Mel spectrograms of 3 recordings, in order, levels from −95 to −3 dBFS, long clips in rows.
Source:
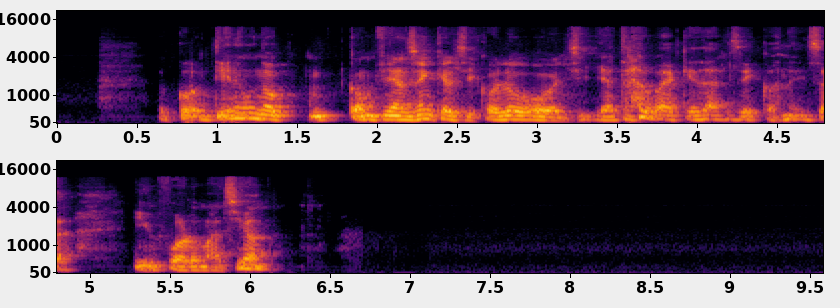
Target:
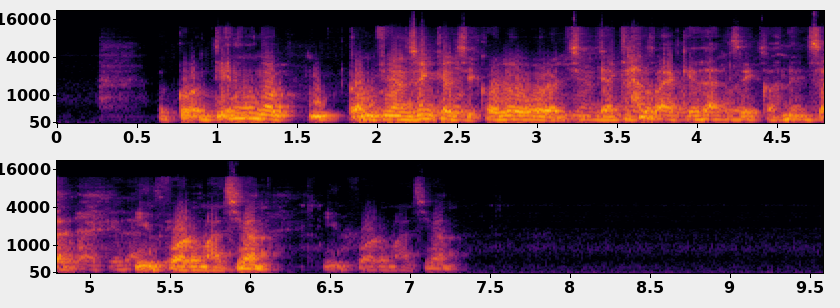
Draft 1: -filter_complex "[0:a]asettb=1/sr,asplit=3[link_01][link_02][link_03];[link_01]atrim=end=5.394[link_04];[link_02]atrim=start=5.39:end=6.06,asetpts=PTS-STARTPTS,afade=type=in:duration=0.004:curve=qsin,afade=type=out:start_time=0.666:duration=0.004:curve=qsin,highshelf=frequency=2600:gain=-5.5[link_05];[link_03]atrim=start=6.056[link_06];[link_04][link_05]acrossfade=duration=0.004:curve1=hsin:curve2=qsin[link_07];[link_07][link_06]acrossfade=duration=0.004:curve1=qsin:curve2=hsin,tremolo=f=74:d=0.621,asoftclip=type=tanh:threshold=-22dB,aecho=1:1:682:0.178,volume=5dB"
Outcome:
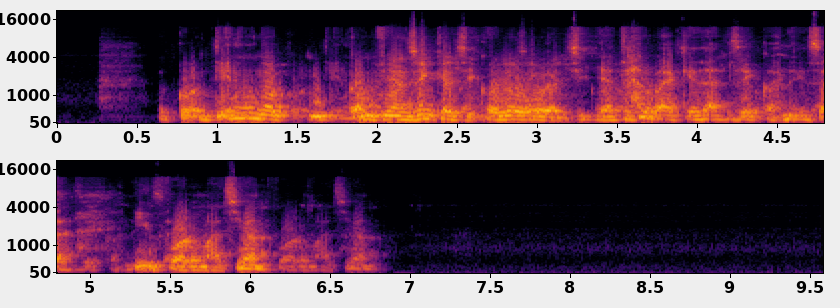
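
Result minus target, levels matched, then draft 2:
echo 497 ms early
-filter_complex "[0:a]asettb=1/sr,asplit=3[link_01][link_02][link_03];[link_01]atrim=end=5.394[link_04];[link_02]atrim=start=5.39:end=6.06,asetpts=PTS-STARTPTS,afade=type=in:duration=0.004:curve=qsin,afade=type=out:start_time=0.666:duration=0.004:curve=qsin,highshelf=frequency=2600:gain=-5.5[link_05];[link_03]atrim=start=6.056[link_06];[link_04][link_05]acrossfade=duration=0.004:curve1=hsin:curve2=qsin[link_07];[link_07][link_06]acrossfade=duration=0.004:curve1=qsin:curve2=hsin,tremolo=f=74:d=0.621,asoftclip=type=tanh:threshold=-22dB,aecho=1:1:1179:0.178,volume=5dB"

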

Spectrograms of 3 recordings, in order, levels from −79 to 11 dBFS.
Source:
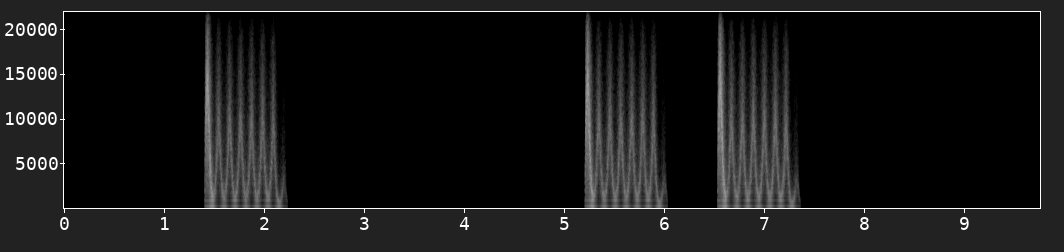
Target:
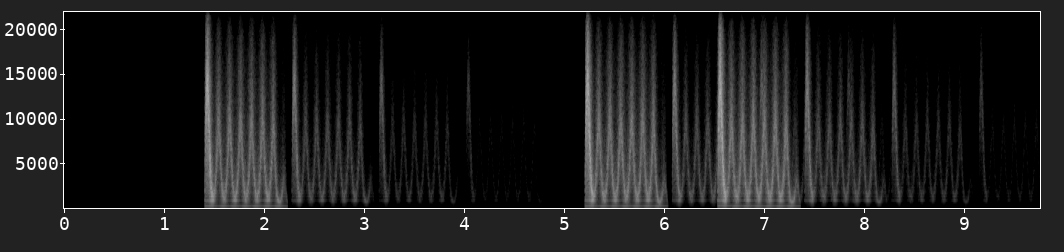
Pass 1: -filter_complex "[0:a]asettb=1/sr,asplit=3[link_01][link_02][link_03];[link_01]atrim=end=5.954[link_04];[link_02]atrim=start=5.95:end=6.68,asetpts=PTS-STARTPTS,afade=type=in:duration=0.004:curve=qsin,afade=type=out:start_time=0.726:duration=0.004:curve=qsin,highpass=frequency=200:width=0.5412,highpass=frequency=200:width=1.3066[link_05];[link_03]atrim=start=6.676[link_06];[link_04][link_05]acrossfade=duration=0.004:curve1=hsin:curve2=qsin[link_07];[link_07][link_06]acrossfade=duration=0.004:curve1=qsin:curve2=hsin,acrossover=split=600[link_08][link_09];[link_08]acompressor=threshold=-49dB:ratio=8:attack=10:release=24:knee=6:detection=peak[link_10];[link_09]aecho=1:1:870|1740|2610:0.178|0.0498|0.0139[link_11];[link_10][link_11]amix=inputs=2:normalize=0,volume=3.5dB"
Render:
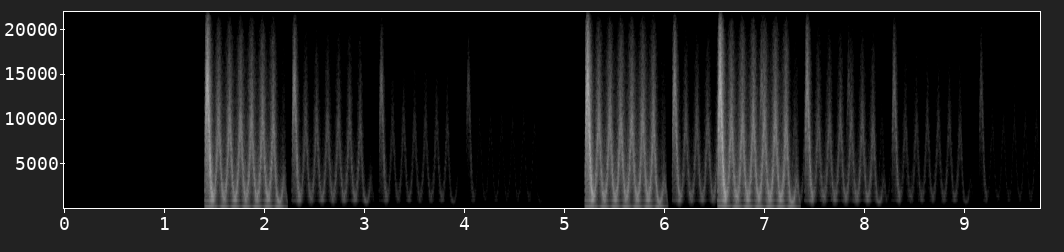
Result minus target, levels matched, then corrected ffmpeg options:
downward compressor: peak gain reduction −6.5 dB
-filter_complex "[0:a]asettb=1/sr,asplit=3[link_01][link_02][link_03];[link_01]atrim=end=5.954[link_04];[link_02]atrim=start=5.95:end=6.68,asetpts=PTS-STARTPTS,afade=type=in:duration=0.004:curve=qsin,afade=type=out:start_time=0.726:duration=0.004:curve=qsin,highpass=frequency=200:width=0.5412,highpass=frequency=200:width=1.3066[link_05];[link_03]atrim=start=6.676[link_06];[link_04][link_05]acrossfade=duration=0.004:curve1=hsin:curve2=qsin[link_07];[link_07][link_06]acrossfade=duration=0.004:curve1=qsin:curve2=hsin,acrossover=split=600[link_08][link_09];[link_08]acompressor=threshold=-56.5dB:ratio=8:attack=10:release=24:knee=6:detection=peak[link_10];[link_09]aecho=1:1:870|1740|2610:0.178|0.0498|0.0139[link_11];[link_10][link_11]amix=inputs=2:normalize=0,volume=3.5dB"

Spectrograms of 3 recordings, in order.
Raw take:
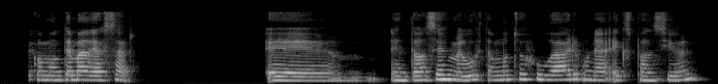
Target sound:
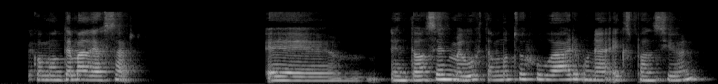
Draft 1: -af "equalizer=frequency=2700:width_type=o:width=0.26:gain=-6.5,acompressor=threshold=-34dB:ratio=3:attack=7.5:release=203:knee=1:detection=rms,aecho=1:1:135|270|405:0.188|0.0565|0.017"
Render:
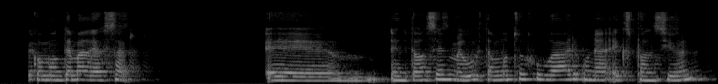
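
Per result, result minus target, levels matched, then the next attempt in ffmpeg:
echo 61 ms late; downward compressor: peak gain reduction +13.5 dB
-af "equalizer=frequency=2700:width_type=o:width=0.26:gain=-6.5,acompressor=threshold=-34dB:ratio=3:attack=7.5:release=203:knee=1:detection=rms,aecho=1:1:74|148|222:0.188|0.0565|0.017"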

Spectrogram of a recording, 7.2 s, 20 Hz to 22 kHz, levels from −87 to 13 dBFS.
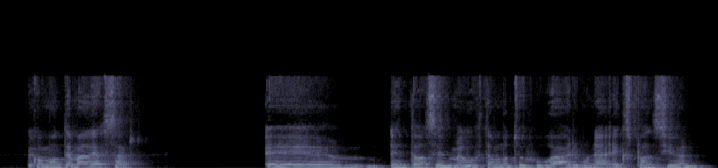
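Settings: downward compressor: peak gain reduction +13.5 dB
-af "equalizer=frequency=2700:width_type=o:width=0.26:gain=-6.5,aecho=1:1:74|148|222:0.188|0.0565|0.017"

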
